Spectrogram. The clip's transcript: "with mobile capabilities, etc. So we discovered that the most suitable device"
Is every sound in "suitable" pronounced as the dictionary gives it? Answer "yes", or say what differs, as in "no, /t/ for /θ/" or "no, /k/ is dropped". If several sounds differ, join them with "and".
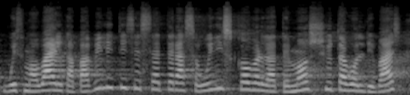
no, /ʃ/ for /s/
